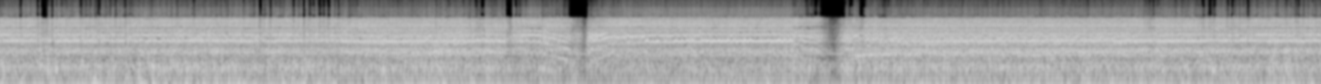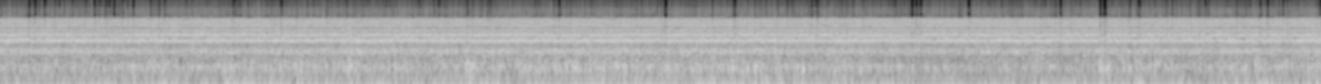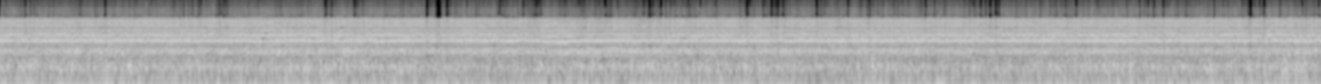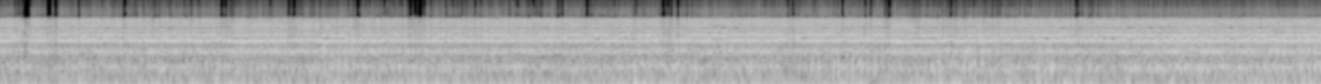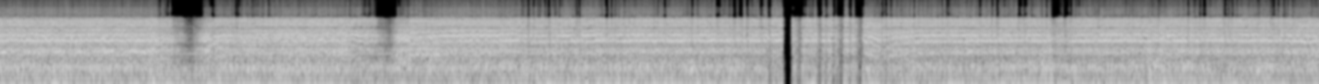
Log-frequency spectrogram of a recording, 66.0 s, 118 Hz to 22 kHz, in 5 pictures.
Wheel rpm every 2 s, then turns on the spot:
230, 230, 190, 180, 160, 210, 230, 230, 230, 240, 230, 230, 230, 230, 230, 230, 230, 230, 230, 230, 230, 230, 230, 230, 230, 220, 210, 160, 140, 220, 230, 220, 230.
none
